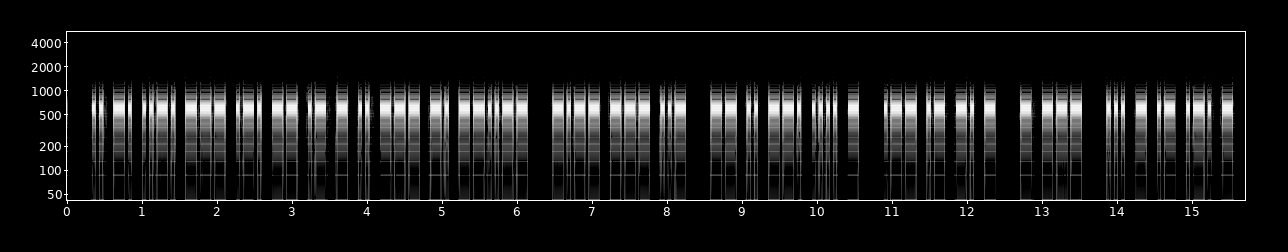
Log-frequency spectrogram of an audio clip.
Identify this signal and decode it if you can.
Morse code, heard as a keyed tone, about 25 wpm, 600 Hz. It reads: INFORMATION, YOU MIGHT WANT TO START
